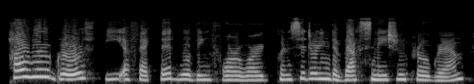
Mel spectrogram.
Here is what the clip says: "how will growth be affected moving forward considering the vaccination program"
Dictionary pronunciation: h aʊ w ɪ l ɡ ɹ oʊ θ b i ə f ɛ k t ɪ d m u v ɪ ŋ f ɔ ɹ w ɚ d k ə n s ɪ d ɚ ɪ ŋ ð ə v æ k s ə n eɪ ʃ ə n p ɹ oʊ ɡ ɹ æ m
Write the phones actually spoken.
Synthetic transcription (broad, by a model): h aʊ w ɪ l ɡ ɹ oʊ θ b i ə f ɛ k t ɪ d m u v ɪ ŋ f ɔ ɹ w ɚ d k ə n s ɪ d ɚ ɪ ŋ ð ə v æ k s ə n eɪ ʃ ə n p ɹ oʊ ɡ ɹ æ m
